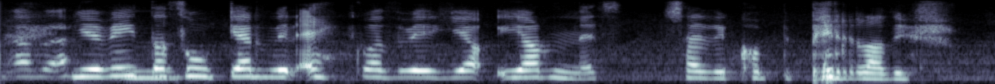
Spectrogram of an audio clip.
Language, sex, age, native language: Icelandic, female, 14, English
